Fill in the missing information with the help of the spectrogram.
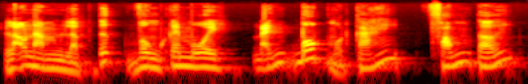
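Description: Brief: male storyteller, lively pitch, dramatic scripted horror narration. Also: normal speed.

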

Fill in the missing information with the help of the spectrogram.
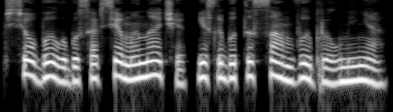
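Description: A man's voice: a little high, moderate pace, a little mellow, no echo, studio quality, close to an everyday voice. A man voicing a shy but stubborn young woman in a storybook reading, speaking timidly and earnestly. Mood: hesitant.

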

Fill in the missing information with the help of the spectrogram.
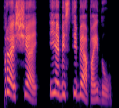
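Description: Woman reader doing a proud young beauty, mocking, high and loud, dry recording. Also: sing-song, slow pace, no room sound, full character voice. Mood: scornful. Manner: mocking, defiant.

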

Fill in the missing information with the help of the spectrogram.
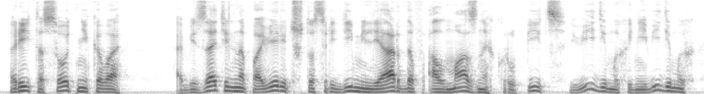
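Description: A man reading an audiobook in an expressive, dramatic narration style. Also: on the low side.

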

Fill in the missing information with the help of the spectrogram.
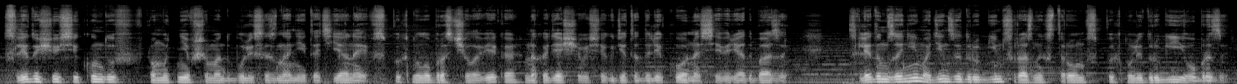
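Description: A man reading an audiobook as narrator in a steady, dramatic way, with music behind him. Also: deep voice, fairly quick. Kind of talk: scripted narration.

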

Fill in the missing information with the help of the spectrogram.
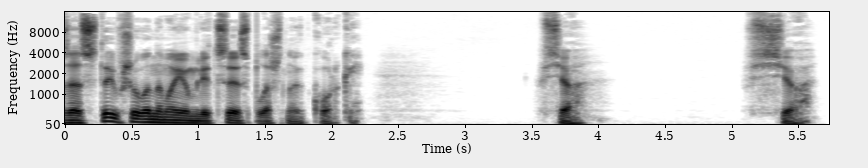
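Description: A man narrating a first-person audiobook in a measured, expressive reading. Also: low-pitched, creaky, dry recording, studio quality.

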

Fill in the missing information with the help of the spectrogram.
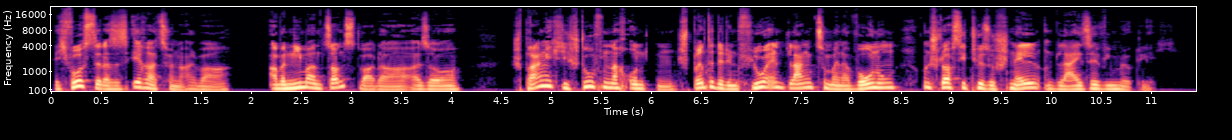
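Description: A man narrating a first-person horror story in a calm, hushed storytelling manner. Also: medium pitch, normal speed, dry recording, studio quality. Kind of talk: first-person creepypasta reading.

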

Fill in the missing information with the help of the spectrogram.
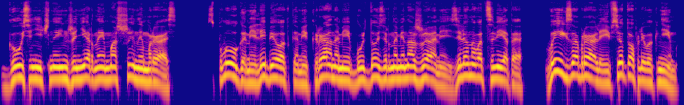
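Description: A man's voice: a little high, lively intonation, a little fast, no echo, clean studio sound, close to an everyday voice. A man doing a brutal raider screaming at a prisoner. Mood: furious. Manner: furious shouting.

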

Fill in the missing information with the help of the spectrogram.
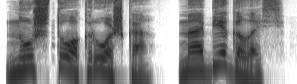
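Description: A woman voicing a rough, drunken male troll thug with a gruff, leering manner. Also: medium pitch, sing-song, slow pace, darkish tone, no room sound, studio quality.

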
